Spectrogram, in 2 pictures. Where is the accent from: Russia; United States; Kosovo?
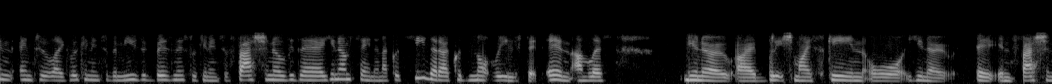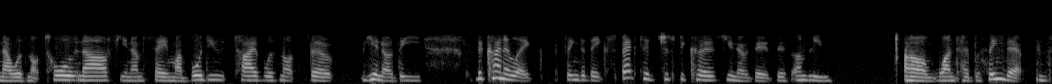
Russia; now in United Kingdom; Even when I came to UK, I could never, like, straight away fit in because I was coming from Russia, but then I did not look like typical Russian, and then I was a refugee.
